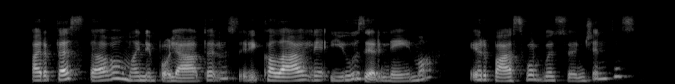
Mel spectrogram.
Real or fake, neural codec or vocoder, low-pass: fake; codec, 24 kHz, 0.9 kbps, WavTokenizer, small release; 9.9 kHz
